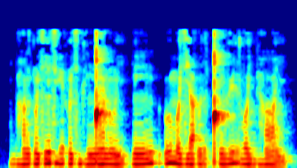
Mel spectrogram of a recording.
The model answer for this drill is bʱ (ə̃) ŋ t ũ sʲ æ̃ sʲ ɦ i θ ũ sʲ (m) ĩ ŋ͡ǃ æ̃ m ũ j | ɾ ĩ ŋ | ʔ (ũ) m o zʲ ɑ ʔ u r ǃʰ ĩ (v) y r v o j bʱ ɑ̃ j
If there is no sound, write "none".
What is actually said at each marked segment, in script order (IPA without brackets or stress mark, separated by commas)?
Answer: ɑ̃, bʱ, u, v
